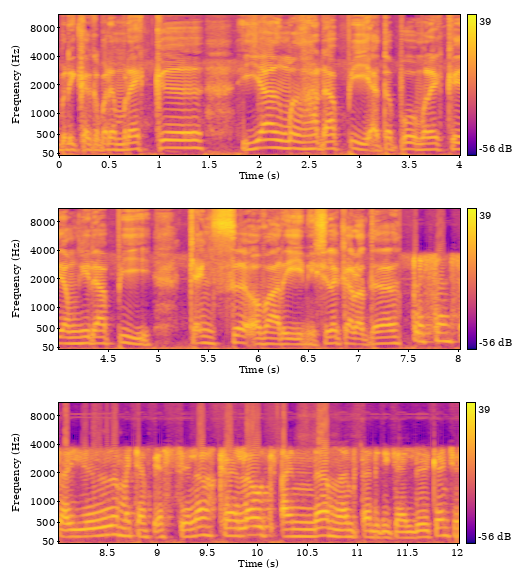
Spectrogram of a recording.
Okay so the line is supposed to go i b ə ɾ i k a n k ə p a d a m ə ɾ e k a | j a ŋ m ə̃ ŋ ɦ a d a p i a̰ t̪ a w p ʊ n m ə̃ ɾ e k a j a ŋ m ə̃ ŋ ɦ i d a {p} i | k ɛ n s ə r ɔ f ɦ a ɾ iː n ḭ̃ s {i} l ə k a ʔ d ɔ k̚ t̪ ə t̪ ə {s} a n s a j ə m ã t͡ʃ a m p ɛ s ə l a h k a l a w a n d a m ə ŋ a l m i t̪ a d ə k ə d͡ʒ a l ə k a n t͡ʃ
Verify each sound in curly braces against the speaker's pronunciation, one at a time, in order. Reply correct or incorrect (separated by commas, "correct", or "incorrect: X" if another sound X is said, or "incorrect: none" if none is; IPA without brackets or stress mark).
correct, correct, correct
